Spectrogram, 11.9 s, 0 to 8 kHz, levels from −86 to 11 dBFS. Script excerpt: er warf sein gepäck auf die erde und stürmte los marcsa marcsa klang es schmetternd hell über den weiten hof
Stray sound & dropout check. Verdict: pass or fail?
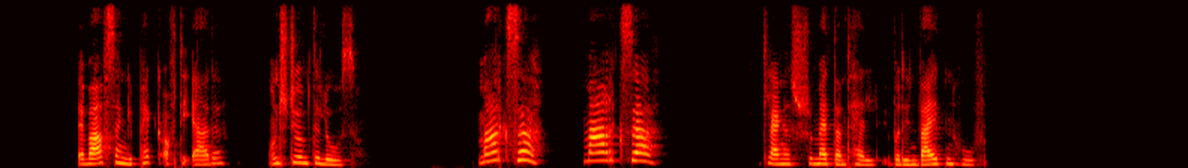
pass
